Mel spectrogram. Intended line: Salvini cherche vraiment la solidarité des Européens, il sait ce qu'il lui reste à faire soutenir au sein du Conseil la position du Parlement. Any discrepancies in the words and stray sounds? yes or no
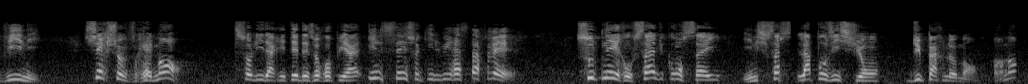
yes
